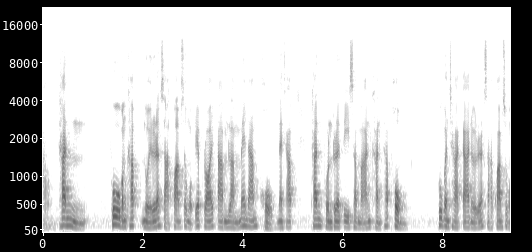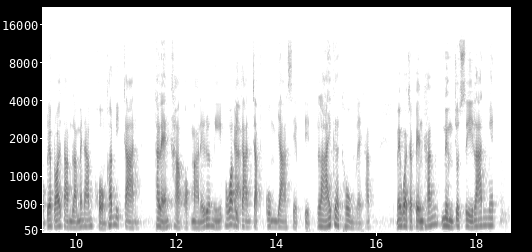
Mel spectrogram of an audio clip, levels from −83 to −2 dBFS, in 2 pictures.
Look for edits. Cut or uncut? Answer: cut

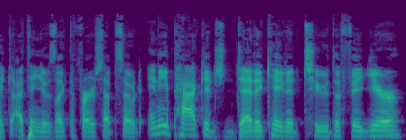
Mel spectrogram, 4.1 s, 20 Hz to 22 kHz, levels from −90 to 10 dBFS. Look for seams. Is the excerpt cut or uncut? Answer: uncut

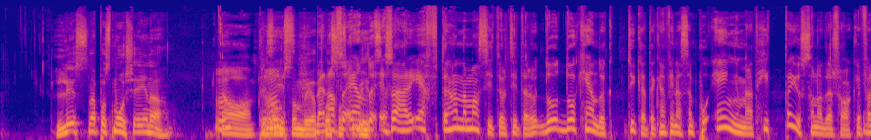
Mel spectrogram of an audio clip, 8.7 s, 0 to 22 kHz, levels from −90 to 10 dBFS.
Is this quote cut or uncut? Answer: uncut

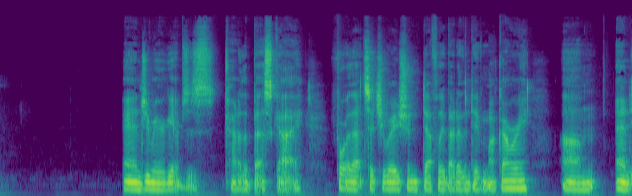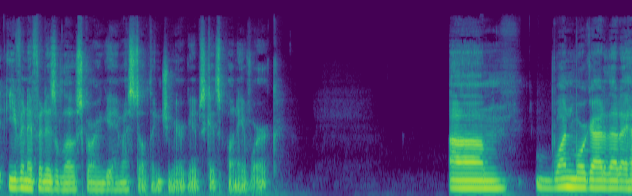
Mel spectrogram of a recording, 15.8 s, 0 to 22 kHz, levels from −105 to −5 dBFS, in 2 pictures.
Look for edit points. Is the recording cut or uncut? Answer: uncut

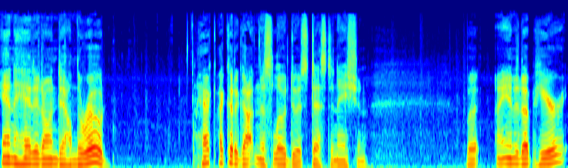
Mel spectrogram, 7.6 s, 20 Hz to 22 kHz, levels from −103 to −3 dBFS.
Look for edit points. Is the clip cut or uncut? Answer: cut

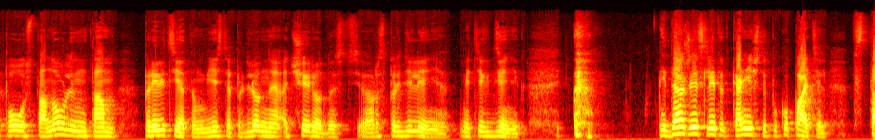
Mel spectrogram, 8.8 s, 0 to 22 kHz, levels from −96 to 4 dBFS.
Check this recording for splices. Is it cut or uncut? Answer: uncut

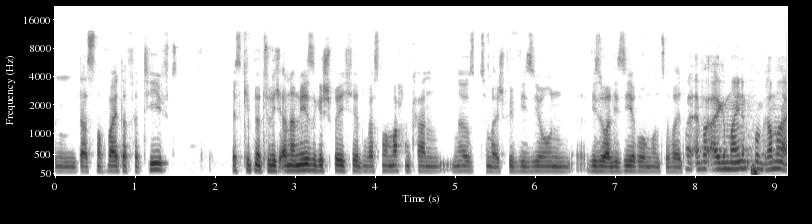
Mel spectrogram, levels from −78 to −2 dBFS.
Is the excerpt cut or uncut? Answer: cut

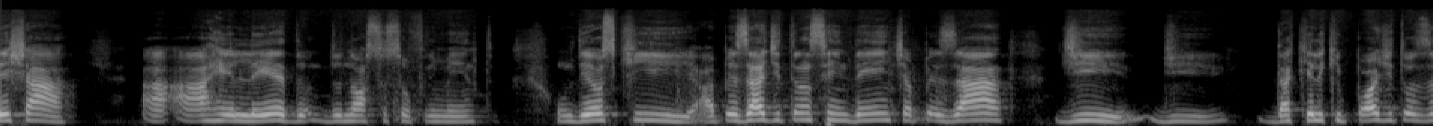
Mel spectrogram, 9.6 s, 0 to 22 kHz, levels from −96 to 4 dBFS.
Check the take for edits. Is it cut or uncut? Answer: uncut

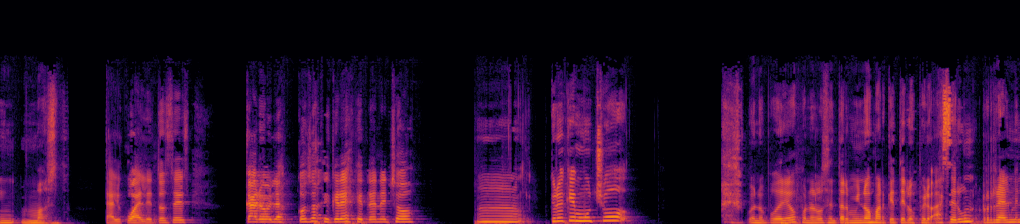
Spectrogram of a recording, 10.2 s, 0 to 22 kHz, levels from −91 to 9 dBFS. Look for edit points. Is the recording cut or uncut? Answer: uncut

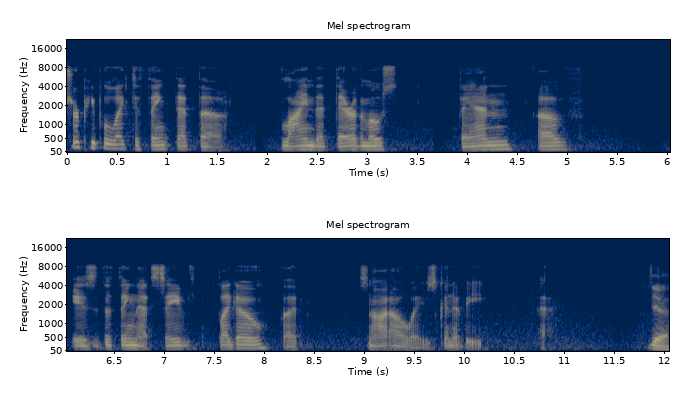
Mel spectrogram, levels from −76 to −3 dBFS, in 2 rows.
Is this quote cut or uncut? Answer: uncut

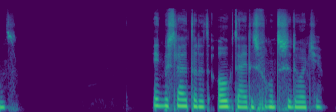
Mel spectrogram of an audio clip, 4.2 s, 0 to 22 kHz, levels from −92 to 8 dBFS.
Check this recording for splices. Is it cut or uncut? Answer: uncut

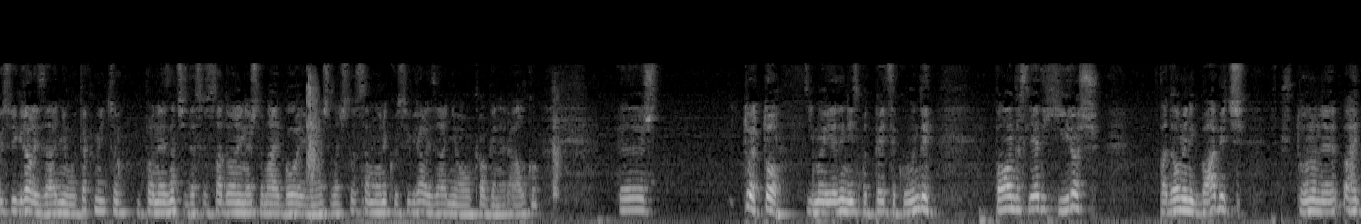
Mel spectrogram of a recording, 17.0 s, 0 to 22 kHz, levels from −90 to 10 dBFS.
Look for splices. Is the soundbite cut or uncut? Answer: cut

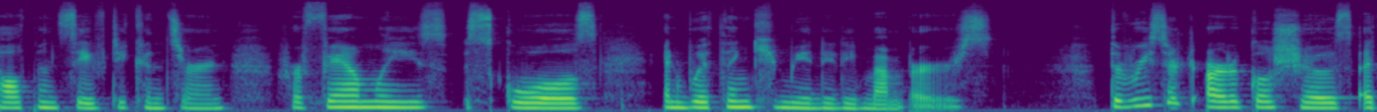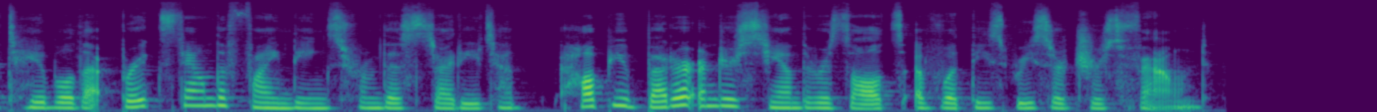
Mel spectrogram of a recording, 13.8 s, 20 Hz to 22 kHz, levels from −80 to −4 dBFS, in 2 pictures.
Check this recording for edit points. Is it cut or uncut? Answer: cut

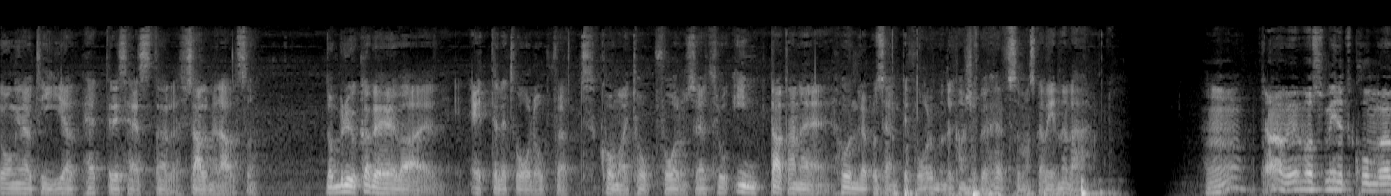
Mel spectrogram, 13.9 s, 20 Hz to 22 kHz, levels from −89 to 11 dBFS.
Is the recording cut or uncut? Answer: uncut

